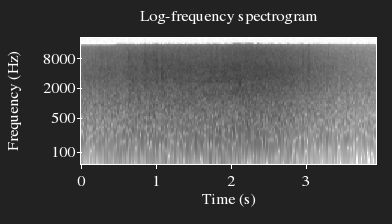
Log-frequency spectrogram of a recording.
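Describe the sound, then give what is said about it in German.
A wave washes onto a beach, its broad hiss of surf swelling to a peak and then receding, steady with no voices. “Urlaub für die Ohren heute. Wer sehnt sich nicht nach Sonne, Strand und Meer”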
